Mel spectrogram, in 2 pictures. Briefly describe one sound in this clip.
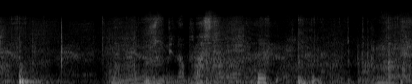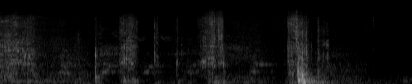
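A trowel scrapes wet mortar.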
